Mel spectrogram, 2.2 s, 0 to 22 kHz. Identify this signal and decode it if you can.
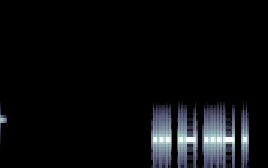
Morse code, heard as a keyed tone, about 44 wpm, 700 Hz. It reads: SAVE
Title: Top 1001-1250 Words 45wpm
